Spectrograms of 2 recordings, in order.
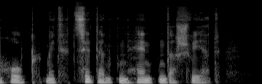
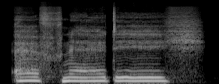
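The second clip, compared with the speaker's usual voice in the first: snake-like hiss, higher; 6 semitones higher, 4 dB louder than usual. Acted. Harry opening the locket in snake tongue, hissing. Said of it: "wie ein Zischen und ein Fauchen".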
